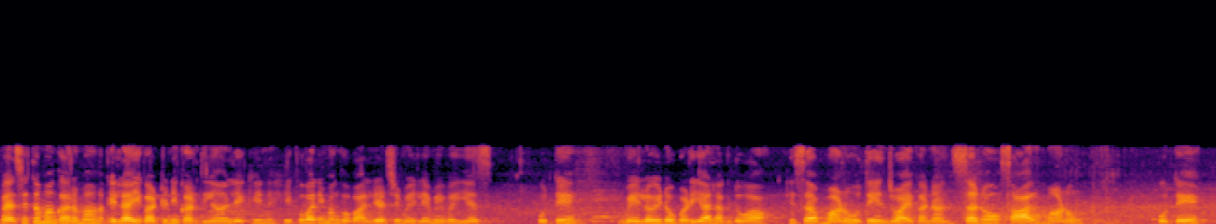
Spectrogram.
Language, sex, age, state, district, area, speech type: Sindhi, female, 30-45, Delhi, South Delhi, urban, spontaneous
